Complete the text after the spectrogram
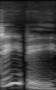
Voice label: "dibi" longer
